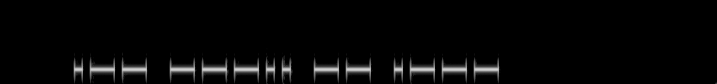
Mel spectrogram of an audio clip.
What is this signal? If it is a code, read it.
Morse code, heard as a keyed tone, about 15 wpm, 700 Hz. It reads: W8MJ
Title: USA Call Signs - 4 Characters - 15wpm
